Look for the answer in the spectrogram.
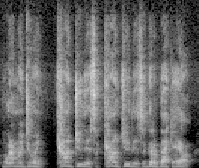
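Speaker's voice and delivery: hushed, worried muttering to himself; softly imitating an anxious man backing out; panicked self-talk. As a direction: lightly act out a man losing his nerve. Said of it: "he's literally going like".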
